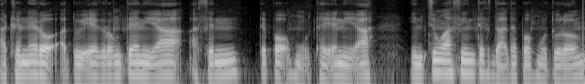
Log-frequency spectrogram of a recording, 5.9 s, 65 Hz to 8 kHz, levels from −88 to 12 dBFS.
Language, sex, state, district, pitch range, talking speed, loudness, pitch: Mizo, male, Mizoram, Aizawl, 105-115 Hz, 265 wpm, -18 LUFS, 110 Hz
